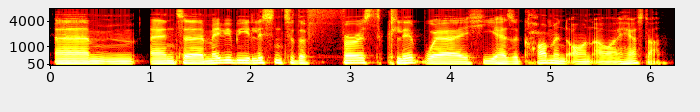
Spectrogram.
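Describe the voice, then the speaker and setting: A man co-hosting a business podcast, chatting in a relaxed way with fillers and laughs. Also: lowish voice, unhurried, clear, resonant tone. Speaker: podcast co-host. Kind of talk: casual business chat.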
